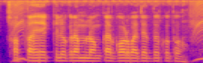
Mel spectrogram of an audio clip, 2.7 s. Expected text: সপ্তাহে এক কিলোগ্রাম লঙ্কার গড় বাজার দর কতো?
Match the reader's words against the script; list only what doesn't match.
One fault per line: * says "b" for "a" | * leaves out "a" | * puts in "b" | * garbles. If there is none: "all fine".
all fine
